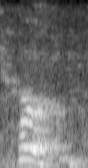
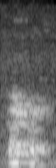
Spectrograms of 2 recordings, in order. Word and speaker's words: herb: I wonder why over in England you pronounce herb, but here in the United States it's herb. Why do we have a silent H?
